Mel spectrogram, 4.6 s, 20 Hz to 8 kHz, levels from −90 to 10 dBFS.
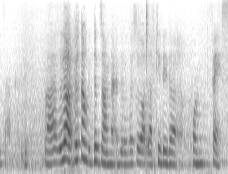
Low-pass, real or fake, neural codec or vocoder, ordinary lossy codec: none; fake; codec, 16 kHz, 0.5 kbps, X-Codec, HuBERT features, trained on balanced general audio; none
